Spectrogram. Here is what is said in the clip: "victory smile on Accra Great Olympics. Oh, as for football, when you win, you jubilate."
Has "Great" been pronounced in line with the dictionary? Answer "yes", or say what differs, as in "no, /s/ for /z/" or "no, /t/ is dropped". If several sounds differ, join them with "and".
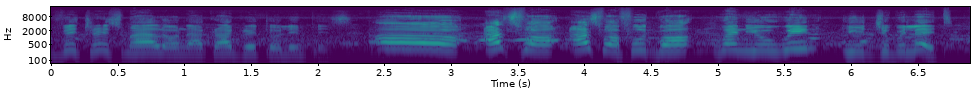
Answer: yes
